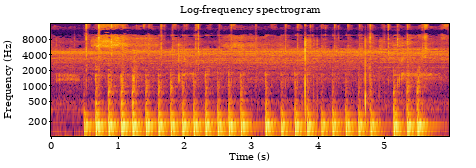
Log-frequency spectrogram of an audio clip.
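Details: National HRO-500 HF oscillator tuning capacitor, heard on an RTL-SDR in narrowband FM with the VFO near 9 MHz. Tapping gives hollow ringing thumps about three per second. Finger pressure steadies it; something on the capacitor is loose, causing microphonics and lost sync lock.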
